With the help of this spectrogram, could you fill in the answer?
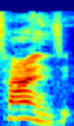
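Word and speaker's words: science: কিছু ওয়ার্ড হল সিন এস সিই এনই সিন সাইলেন্ট লেটার হল সি ঠিক সাইন্স এস সি আই এন সি সাইন্স সাইন্স সাইলেন্ট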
